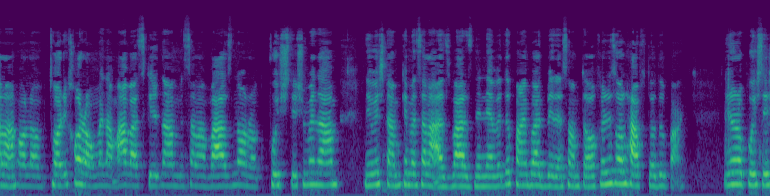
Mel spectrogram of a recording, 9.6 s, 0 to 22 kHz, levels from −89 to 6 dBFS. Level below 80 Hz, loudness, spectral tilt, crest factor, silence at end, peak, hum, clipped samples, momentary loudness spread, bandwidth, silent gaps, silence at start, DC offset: -62 dBFS; -24 LUFS; -3.5 dB/octave; 20 dB; 0 s; -4 dBFS; none; under 0.1%; 9 LU; 12.5 kHz; none; 0 s; under 0.1%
